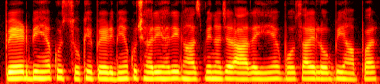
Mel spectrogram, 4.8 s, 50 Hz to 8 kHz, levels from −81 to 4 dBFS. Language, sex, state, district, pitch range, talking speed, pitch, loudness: Hindi, male, Delhi, New Delhi, 180-190 Hz, 275 wpm, 185 Hz, -16 LUFS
